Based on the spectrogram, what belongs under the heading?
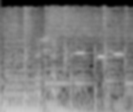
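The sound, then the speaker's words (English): A person whistles a few short, thin notes in a halting little tune, fairly faint over a low background rumble, with no talking. “I can't whistle.”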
